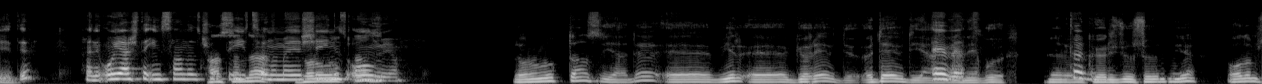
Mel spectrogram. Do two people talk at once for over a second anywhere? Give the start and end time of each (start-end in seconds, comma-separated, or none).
2.0-3.7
